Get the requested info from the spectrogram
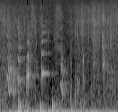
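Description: Marker pen writing on a whiteboard: a few short squeaks of the felt tip and light taps as figures are written.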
